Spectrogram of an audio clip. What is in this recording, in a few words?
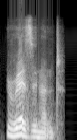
"resonant", Indian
